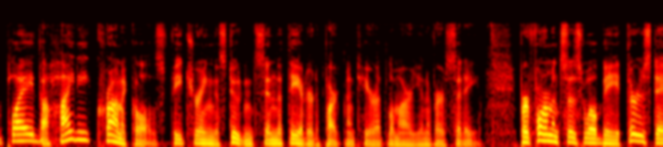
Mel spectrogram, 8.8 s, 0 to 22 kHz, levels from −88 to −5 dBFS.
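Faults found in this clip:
Bluetooth LC3 compression, whole clip, 0 to end. Speech carries a plainly audible breathy, grainy edge. Likely cause: LE Audio LC3 link, upper bins zeroed, then noise-filled. Damage level fits roughly a 48 kbps stream with 10 ms frames. Unlike a clean low-pass, the top band is replaced by hiss rather than removed.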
